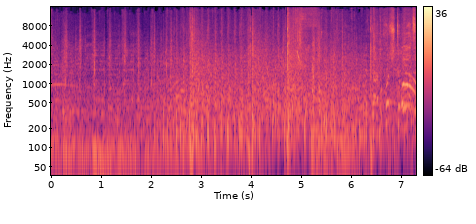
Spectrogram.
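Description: Explosions rumble and boom in the distance.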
